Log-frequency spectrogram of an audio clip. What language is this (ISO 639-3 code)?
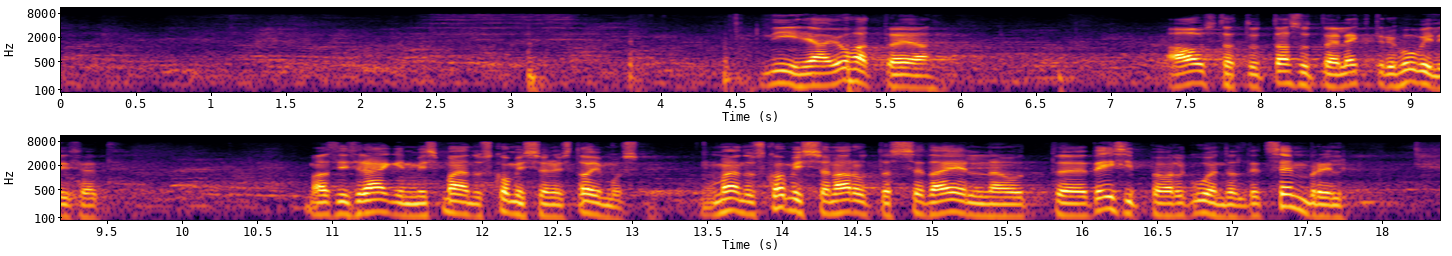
est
